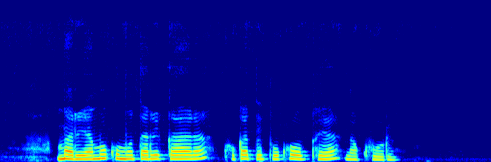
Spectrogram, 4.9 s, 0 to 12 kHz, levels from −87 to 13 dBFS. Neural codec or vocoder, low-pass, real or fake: codec, 24 kHz, 3.1 kbps, DualCodec; 10.8 kHz; fake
